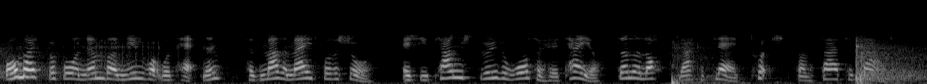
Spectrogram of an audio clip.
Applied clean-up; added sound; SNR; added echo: none; Fireworks; 17 dB; none.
